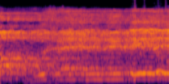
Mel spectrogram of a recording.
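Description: A man's voice chanting a naat, drawing out long held notes that waver in pitch rather than singing clear words.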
